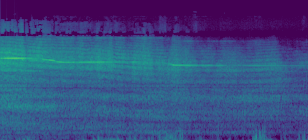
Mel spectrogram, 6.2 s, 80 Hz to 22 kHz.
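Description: Electric ducted-fan motor of a radio-controlled HSD L-39 model jet flying overhead: a steady high whine that slides down in pitch twice and grows fainter as the model draws away.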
